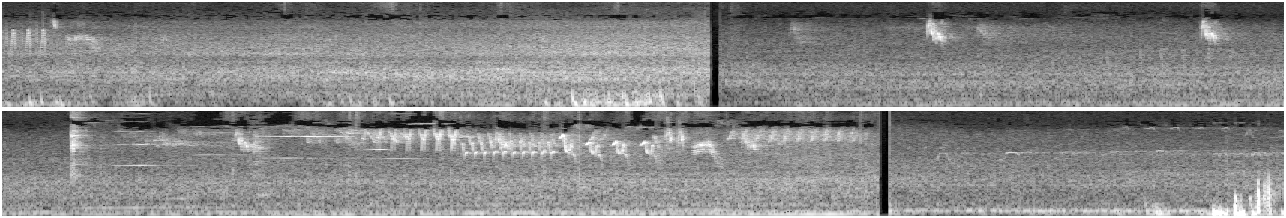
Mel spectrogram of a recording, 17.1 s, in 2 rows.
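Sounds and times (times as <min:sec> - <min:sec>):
small songbird singing: 0:00.0 - 0:01.2, 0:09.3 - 0:17.0
wind rumble on microphone: 0:00.0 - 0:01.2, 0:02.1 - 0:04.7, 0:15.9 - 0:17.0.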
